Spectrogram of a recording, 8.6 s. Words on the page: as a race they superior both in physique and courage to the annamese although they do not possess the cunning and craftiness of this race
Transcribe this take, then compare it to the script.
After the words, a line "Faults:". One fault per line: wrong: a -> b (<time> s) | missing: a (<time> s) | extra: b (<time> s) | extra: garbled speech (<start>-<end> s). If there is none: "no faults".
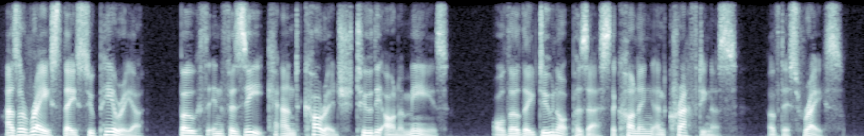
as a race they superior both in physique and courage to the annamese although they do not possess the cunning and craftiness of this race
Faults:
no faults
